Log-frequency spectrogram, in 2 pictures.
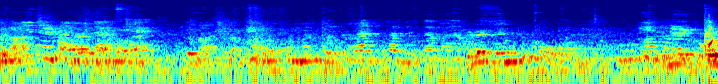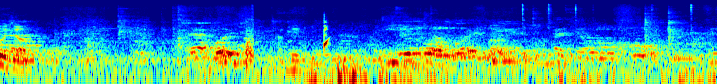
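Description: A metal spoon clinks and scrapes against a stone pot.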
